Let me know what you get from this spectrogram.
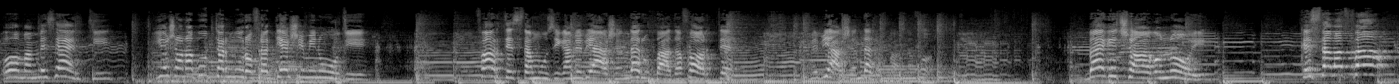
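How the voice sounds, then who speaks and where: A woman's voice: high-pitched, expressive, measured pace, pauses often, music in the background. An actress playing a brash, foul-mouthed young working-class woman with a Roman accent, in a combative, slangy theatrical monologue. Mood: impatient, then furious, defiant. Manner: slangy, combative, rambling street talk. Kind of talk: theatrical comic monologue for radio.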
